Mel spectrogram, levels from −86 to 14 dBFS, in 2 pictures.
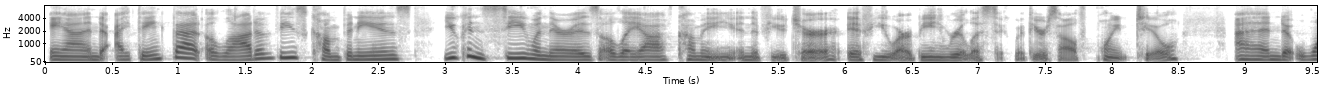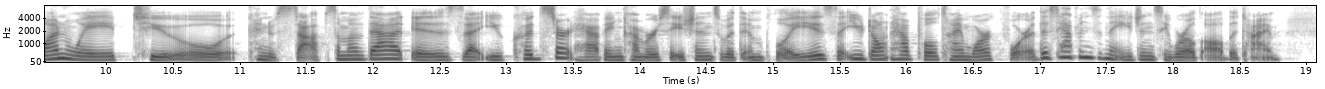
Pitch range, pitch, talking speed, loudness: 165-220 Hz, 180 Hz, 210 wpm, -26 LUFS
